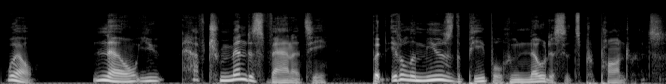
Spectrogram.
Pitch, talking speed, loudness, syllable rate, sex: 140 Hz, 125 wpm, -20 LUFS, 5.2 syllables/s, male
